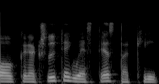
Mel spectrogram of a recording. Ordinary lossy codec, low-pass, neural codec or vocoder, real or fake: MP3, 96 kbps; 7.2 kHz; codec, 16 kHz, 1 kbps, X-Codec, HuBERT features, trained on general audio; fake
